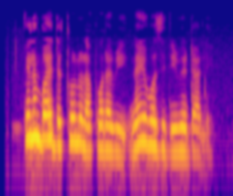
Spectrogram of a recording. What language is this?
Pashto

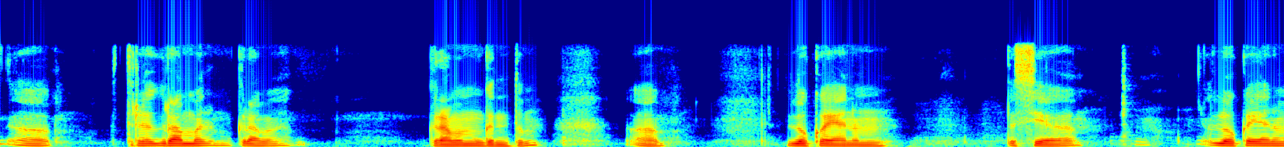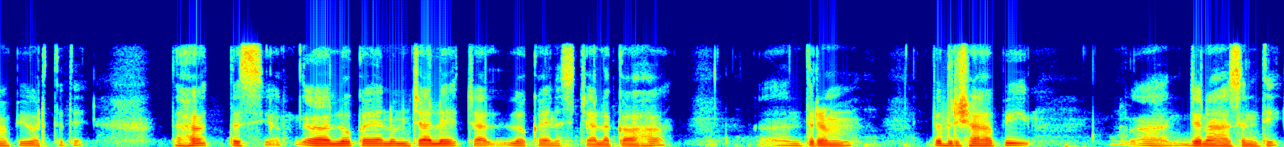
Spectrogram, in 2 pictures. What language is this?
Sanskrit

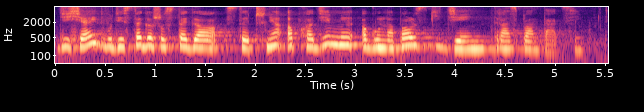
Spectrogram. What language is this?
Polish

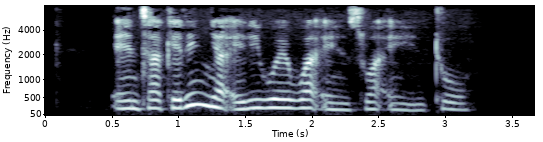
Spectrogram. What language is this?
Ganda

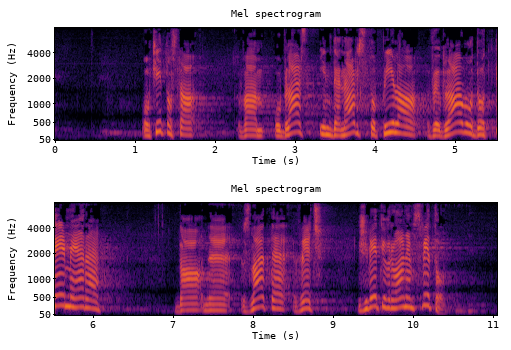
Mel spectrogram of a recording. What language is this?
Slovenian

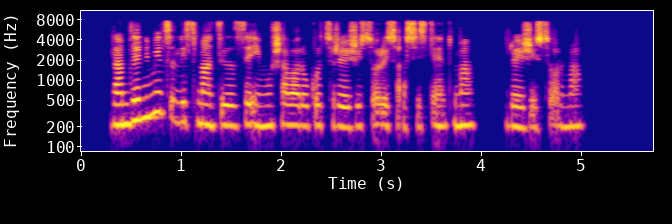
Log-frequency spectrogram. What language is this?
Georgian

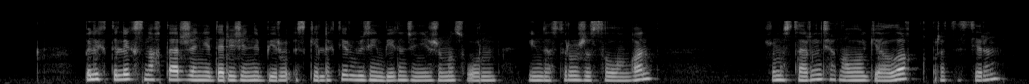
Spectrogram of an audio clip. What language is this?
Kazakh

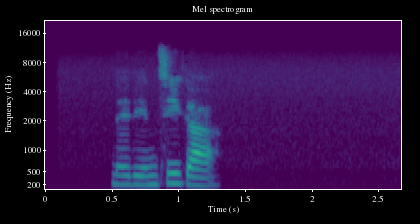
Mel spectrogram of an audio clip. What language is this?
Cantonese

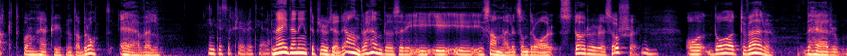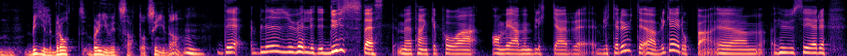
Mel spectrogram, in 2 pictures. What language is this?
Swedish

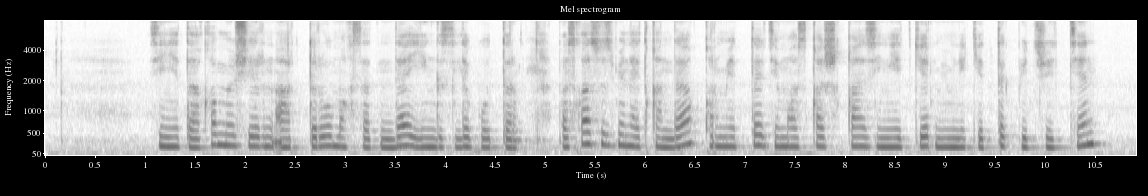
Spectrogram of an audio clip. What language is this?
Kazakh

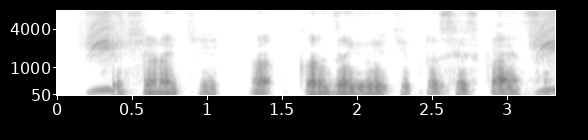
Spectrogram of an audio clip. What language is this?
Marathi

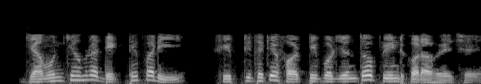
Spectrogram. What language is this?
Bangla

